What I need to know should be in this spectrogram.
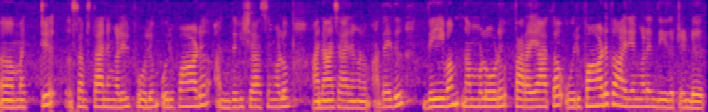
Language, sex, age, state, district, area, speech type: Malayalam, female, 30-45, Kerala, Kozhikode, rural, spontaneous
